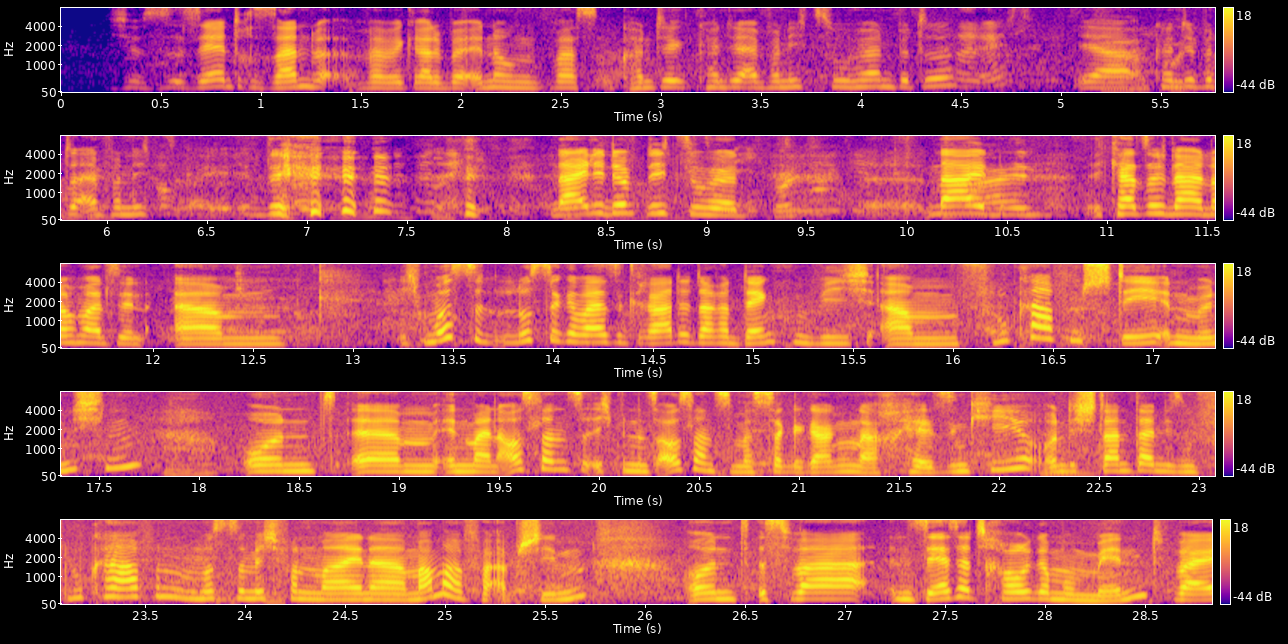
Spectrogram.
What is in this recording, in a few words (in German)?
stimme w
